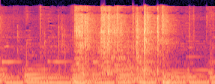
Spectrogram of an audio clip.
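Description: Background music, with a quick run of knocks and scrapes from a plastic measuring jug being handled, a utensil inside it, from about three-quarters of a second in to past halfway.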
